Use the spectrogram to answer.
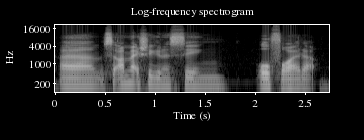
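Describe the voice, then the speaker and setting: Guesting on a radio talk show in a studio, an Australian singer and actress talks chattily and enthusiastically, using lots of fillers in a casual interview. Her low-pitched voice is clear and resonant with a level tone and moderate pace, recorded at studio quality with no echo.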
